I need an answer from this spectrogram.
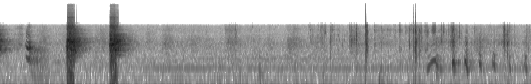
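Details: A Golden Retriever puppy behind a baby gate gives two sharp, loud barks, then a run of softer yips and whimpers.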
